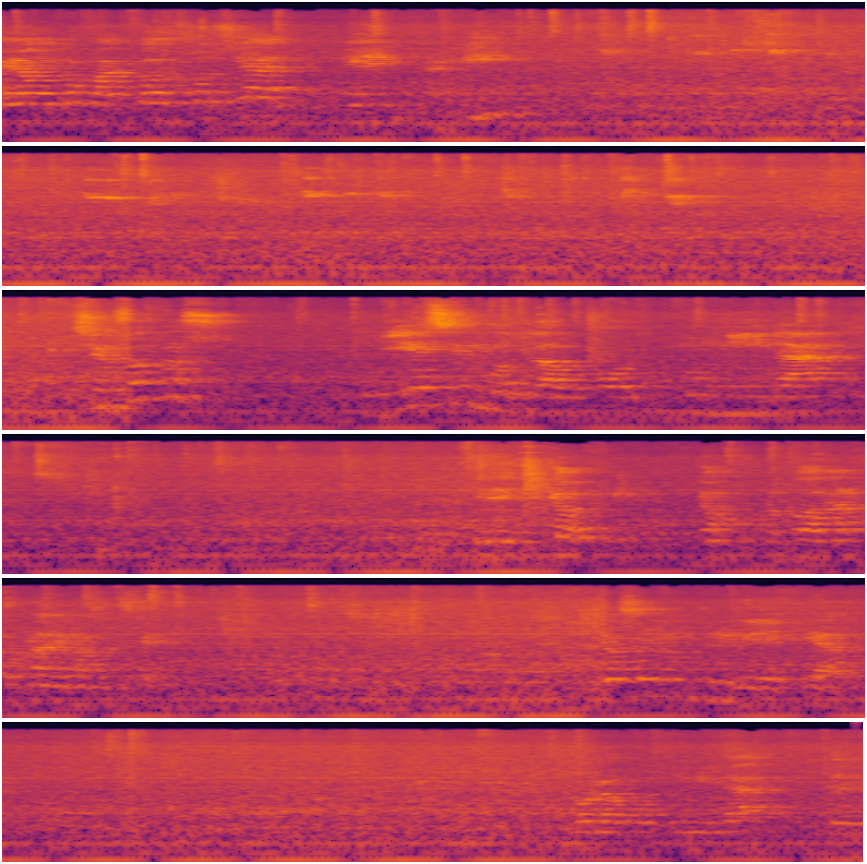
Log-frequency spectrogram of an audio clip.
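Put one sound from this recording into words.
A middle-aged man lectures calmly in a room.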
